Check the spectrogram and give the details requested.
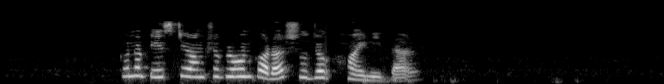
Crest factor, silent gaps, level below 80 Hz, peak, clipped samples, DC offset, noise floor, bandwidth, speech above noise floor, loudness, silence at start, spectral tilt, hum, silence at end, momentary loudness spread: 20 dB; none; -70 dBFS; -2 dBFS; under 0.1%; under 0.1%; -67 dBFS; 8 kHz; 49 dB; -18 LUFS; 1.2 s; -3 dB/octave; none; 2.45 s; 11 LU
